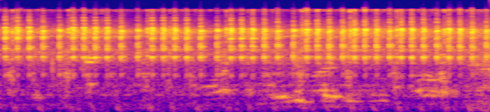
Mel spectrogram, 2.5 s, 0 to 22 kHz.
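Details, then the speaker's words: Yamaha STX 125 sidecar running with a sharp, light metallic tick about ten times a second; ticking began after a new stator coil from another shop was fitted; mechanic suspects the pulser or stator coil. "guys, napakinggan naman natin na mayroon talagang tunog na lumalagitik. Pero sa tansa ko dito guys, dalawa lang nandito sa palser o sa stator coil."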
